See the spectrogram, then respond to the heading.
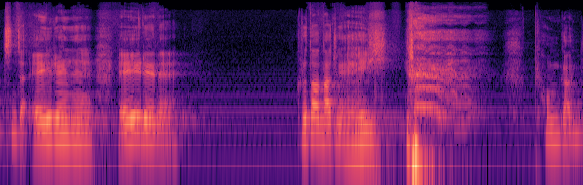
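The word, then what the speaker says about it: εἰρήνη: 여러분 평강이라는 단어가 뭐 어떤가면 헬라어로 에레네라고 읽거든요.이 평강의 반대가 뭔지 아세요?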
